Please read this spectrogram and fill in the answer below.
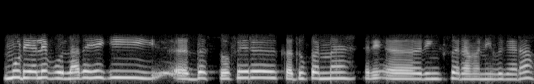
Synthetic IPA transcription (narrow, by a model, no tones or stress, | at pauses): mʊɽɪjaːleːboːlaːt̪eɦeki | d̪əst̪õːpʰɪɾkəd̪ũːkəɾnaːɛ | ɾɪ̃ŋɡsəɾaməniːʋəɡɛːɾaː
